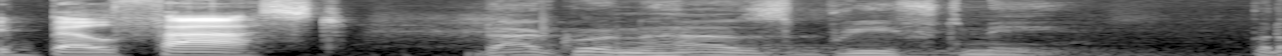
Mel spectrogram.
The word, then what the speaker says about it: Belfast: about belfast is that i always like put the accent on the fast instead of the bell and some people put it on the bell marianne's dad puts the accent on the fast and my history teacher mr costello used to put the accent on the fast as well so we say belfast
